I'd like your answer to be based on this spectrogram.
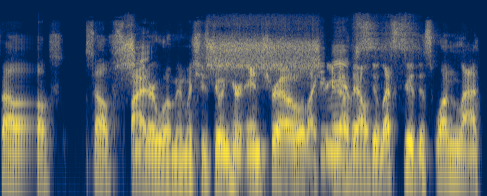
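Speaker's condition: No condition

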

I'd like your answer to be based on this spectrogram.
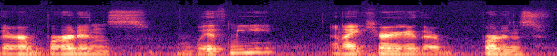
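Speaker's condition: No condition

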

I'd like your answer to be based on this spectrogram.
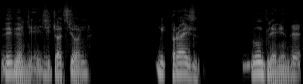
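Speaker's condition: Parkinson's disease; enormous forgetfulness; severe forgetfulness; forgets words mid-sentence

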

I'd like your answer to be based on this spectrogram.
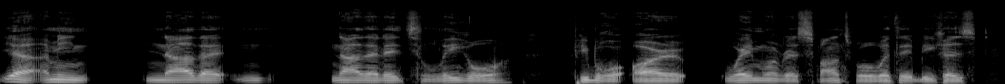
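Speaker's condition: Cerebral palsy; muscles needing relaxation, never tried marijuana for it

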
